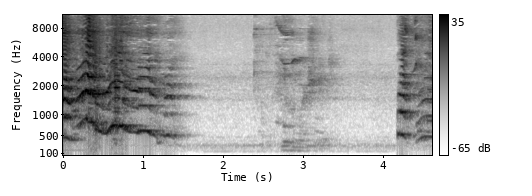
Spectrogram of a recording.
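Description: A Weimaraner 'talks' with wavering, whiny howl-like yowls, demanding its ball.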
